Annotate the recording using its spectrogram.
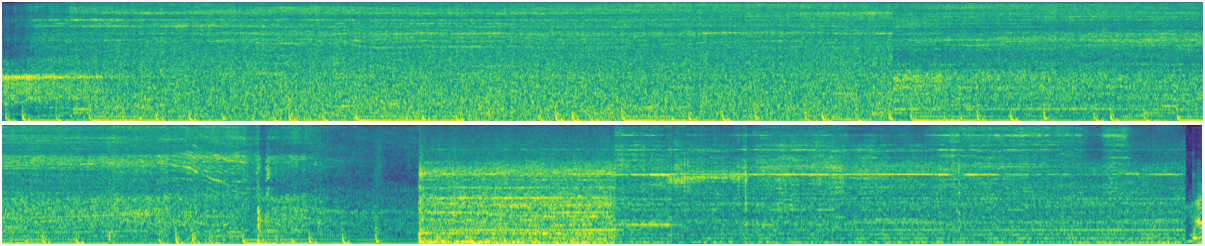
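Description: Festool plunge track saw cutting through a plywood sheet along its guide rail, with its dust extractor hose attached. About fifteen seconds in, the blade spins down with a falling whine, and a second stretch of saw noise follows.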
